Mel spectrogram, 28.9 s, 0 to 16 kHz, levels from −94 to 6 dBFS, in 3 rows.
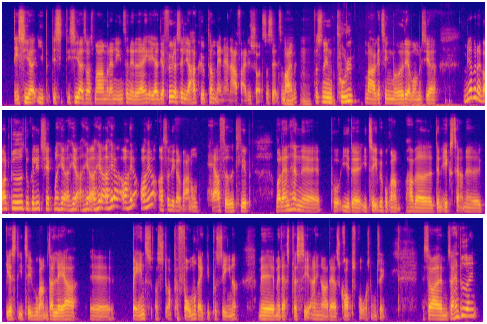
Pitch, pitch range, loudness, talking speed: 150 Hz, 125-195 Hz, -15 LUFS, 225 wpm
